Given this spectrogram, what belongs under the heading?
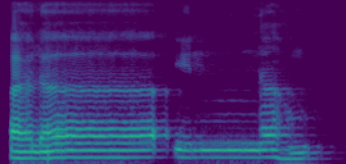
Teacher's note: پر زبر ہے، اس کو بغیر کھینچے پڑھیں گے، اور آگے الف سے پہلے زبر ہے تو الف مدہ ہوگا، اس کو ایک الف کھینچیں گے ، اور حروف مدہ کے بعد حمزہ دوسرے کلمے میں آ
